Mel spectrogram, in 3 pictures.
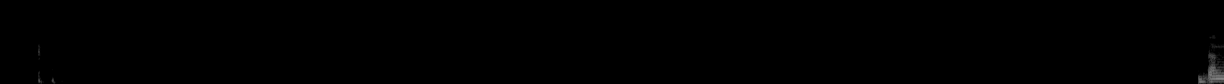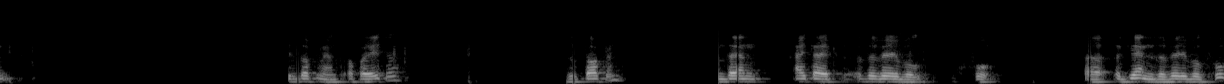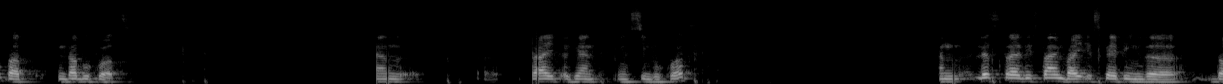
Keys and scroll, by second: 1.3 ctrl+c, 1.6-3.2 typing, 9.8-10.5 typing, 12.7-14.2 typing, 15.6-16.3 typing, 17.8-19.3 typing, 22.1-29.2 typing, 30.4-33.8 typing, 36.1-36.7 typing.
